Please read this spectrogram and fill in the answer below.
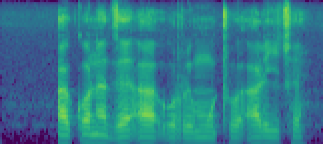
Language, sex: Venda, male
